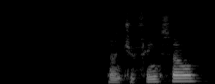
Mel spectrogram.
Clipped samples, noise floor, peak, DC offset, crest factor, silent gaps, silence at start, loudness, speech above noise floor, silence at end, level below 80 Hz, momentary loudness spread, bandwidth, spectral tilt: under 0.1%; -76 dBFS; -20 dBFS; under 0.1%; 20 dB; none; 1.1 s; -39 LUFS; 38 dB; 0.15 s; -82 dBFS; 10 LU; 15 kHz; -6 dB/octave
